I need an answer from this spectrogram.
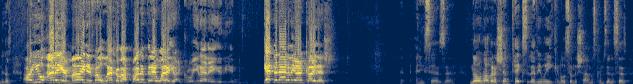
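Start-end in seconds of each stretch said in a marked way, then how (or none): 0.5-6.7 very loud, high-pitched outraged shouting; furious yelling. Acted. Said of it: "why do you have to yell at him". 9.4-11.1 loud, high-pitched pleading objection; earnest protest. Acted. Scolded man protests back.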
